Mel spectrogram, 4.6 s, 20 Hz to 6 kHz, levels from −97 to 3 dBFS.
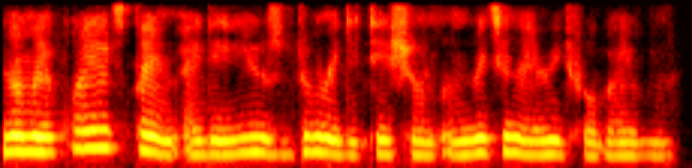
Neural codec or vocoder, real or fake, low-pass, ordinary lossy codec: codec, 16 kHz, 2 kbps, FreqCodec, smaller model; fake; 5.4 kHz; none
